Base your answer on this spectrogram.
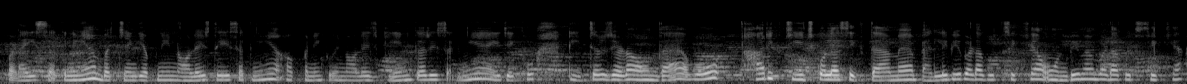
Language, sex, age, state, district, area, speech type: Dogri, female, 18-30, Jammu and Kashmir, Kathua, urban, spontaneous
